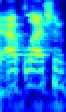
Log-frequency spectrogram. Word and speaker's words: Appalachian: carolina that's probably the first time you've heard appalachian pronounced correctly so my research studies are on contemporary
